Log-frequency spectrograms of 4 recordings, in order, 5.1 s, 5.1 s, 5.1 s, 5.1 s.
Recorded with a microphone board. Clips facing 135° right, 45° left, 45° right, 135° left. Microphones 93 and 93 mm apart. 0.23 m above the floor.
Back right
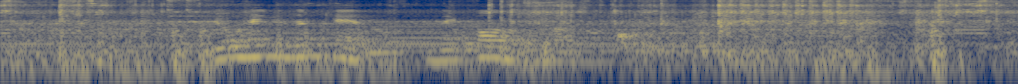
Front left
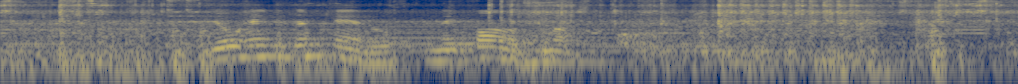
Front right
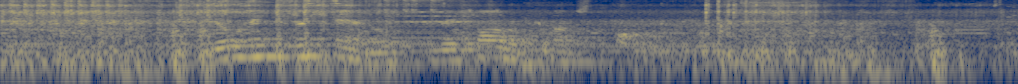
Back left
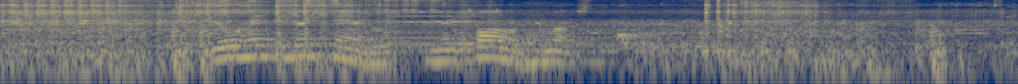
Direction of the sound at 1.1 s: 105° left.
